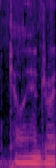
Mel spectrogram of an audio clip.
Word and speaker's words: Caliendo: Resolved, the Old Town City Council hereby approves an application from Tim Caliendo, is that how you say it? Caliandro, yep.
